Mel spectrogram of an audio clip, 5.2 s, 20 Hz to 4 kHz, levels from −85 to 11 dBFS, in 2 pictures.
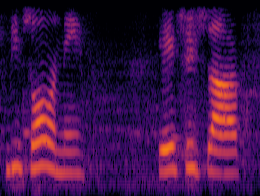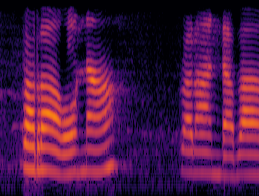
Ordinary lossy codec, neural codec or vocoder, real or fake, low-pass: none; codec, 16 kHz, 1 kbps, X-Codec, HuBERT features, trained on balanced general audio; fake; 3.6 kHz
